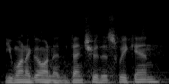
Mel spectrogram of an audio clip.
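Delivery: soft, low voiced fatherly invitation; inviting dad. Dad invites his kid on an adventure, soft fatherly voice. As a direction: lightly act a dad, keeping it quiet and low. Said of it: "a dad comes to their kid".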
